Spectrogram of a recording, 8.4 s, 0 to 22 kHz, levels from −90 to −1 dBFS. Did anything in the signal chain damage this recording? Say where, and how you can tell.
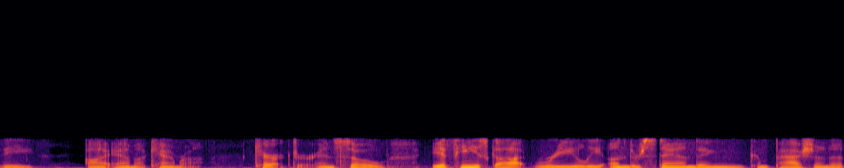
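Yes, in call processing: comfort noise in place of the background at 0.5–0.86 s, before "I am a camera", and at 2.16–2.44 s, after it. These pauses hold steady noise within about 1 dB of the surrounding level, likely because discontinuous transmission stopped sending and the receiver synthesised filler. A spectrogram shows smooth, featureless grain there, unlike the textured background elsewhere.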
